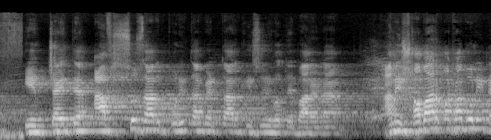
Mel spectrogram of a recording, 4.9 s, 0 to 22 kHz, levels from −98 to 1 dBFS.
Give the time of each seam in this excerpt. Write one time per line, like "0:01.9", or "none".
0:03.7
